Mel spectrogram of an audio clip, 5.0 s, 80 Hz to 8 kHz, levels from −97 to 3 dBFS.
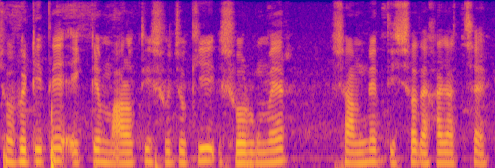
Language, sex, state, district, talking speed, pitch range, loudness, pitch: Bengali, male, West Bengal, Alipurduar, 110 wpm, 140-160 Hz, -18 LUFS, 145 Hz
